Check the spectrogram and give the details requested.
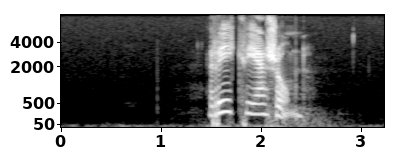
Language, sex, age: Swedish, female, 56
